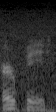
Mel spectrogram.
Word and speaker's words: Erpy: So all the birds are Erpy. To rhyme with chirpy, one supposes.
